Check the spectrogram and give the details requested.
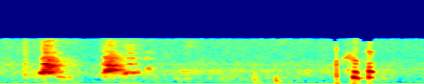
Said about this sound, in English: Here's some puppies in the background. Yeah, I have a Doberman puppy that can get loud.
